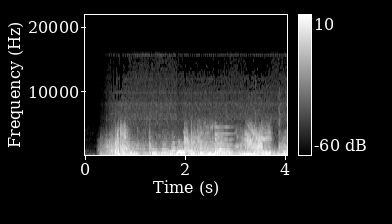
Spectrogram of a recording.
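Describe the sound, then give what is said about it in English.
A bird flies into a window cleaned with Windex: a loud smack against the glass, followed by a dense, rattling clatter that rings on for several seconds with no voices. “And the joke there, and we can play this in a minute, is that Windex gets windows so clean that birds will fly into it, right?”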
